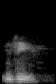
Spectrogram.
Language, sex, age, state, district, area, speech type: Urdu, male, 18-30, Uttar Pradesh, Saharanpur, urban, conversation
